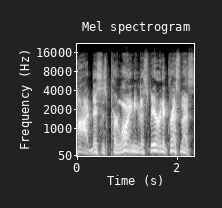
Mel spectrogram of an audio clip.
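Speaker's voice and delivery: loud, rough, gruff voice. Retelling a joking answering-machine message someone left: imitating a gruff voice. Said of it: "somebody said in a gruff voice".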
